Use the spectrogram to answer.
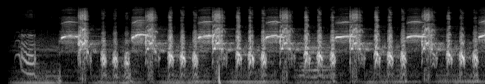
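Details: Grey francolin calling loudly in a fast, rough series of harsh, ringing notes, roughly one and a half per second, which keeps going through the whole stretch after a faint falling whistle at the start.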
